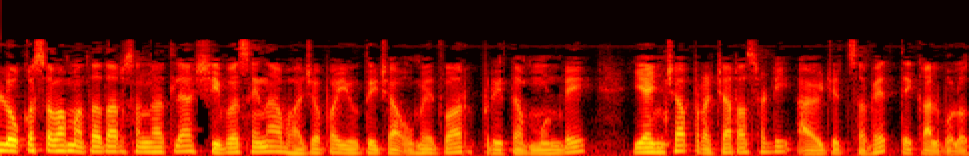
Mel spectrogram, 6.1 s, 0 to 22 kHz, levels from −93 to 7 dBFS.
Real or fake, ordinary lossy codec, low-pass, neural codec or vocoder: real; none; none; none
